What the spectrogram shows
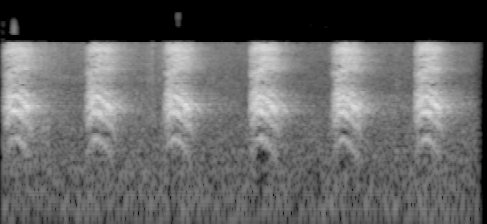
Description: Crow Caw sound

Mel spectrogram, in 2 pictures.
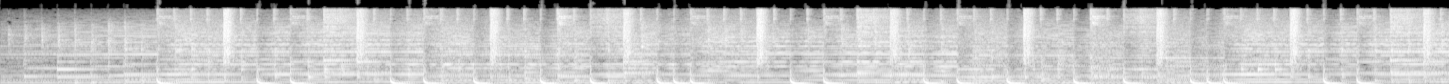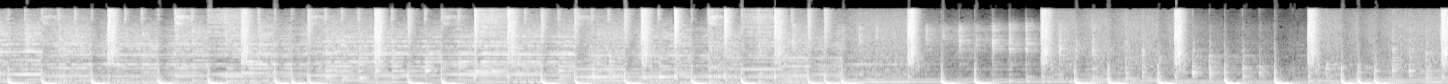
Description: Hiphop Beat

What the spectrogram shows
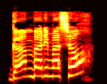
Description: Skill Activate; Eli

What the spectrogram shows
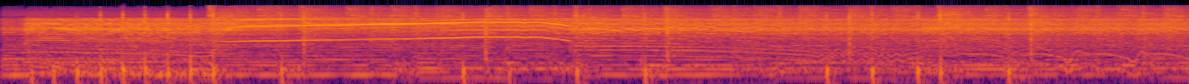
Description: Fire Tune

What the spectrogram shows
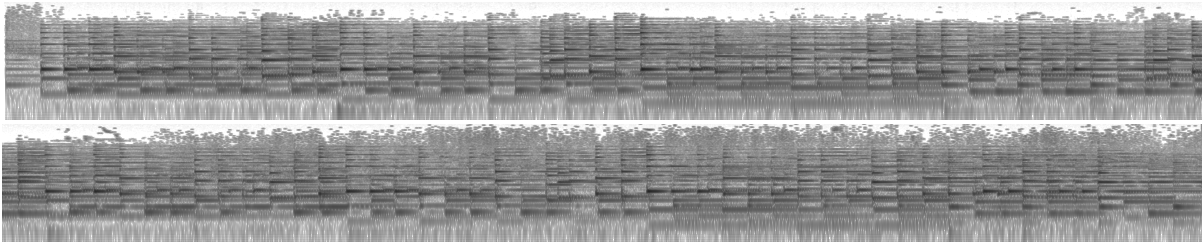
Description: piano

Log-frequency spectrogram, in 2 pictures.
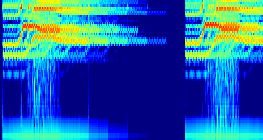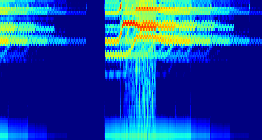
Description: Bizarre Ringing

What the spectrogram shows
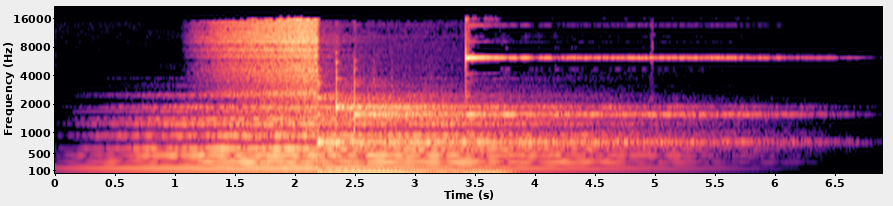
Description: notification

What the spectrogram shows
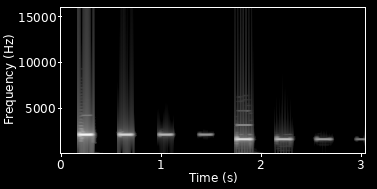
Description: iihaa Alarm

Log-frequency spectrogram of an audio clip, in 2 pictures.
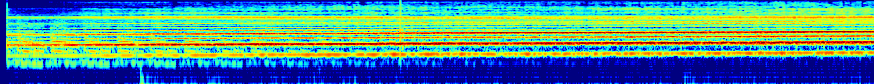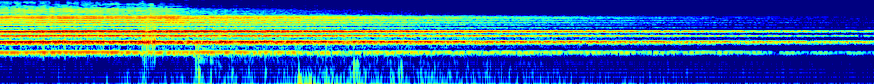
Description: Eerie Shamen Wail

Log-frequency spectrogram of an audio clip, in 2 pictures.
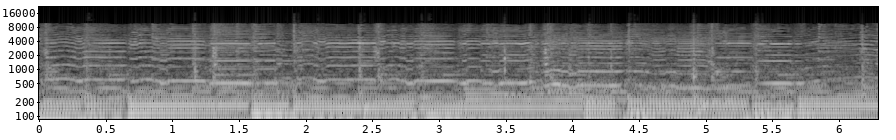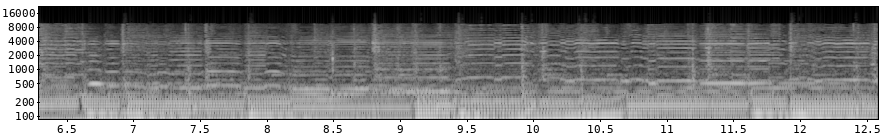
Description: Sad Violin

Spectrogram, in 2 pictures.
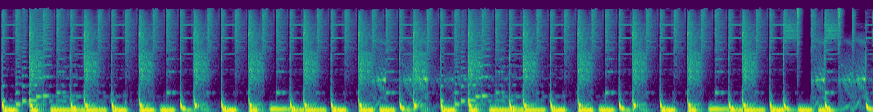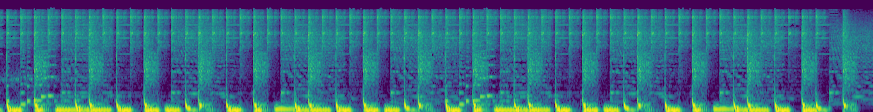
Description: Dnb Mech Steps

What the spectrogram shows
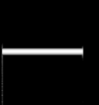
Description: Censor Beep

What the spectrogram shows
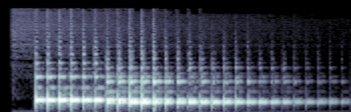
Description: Drum Sound; Sonic

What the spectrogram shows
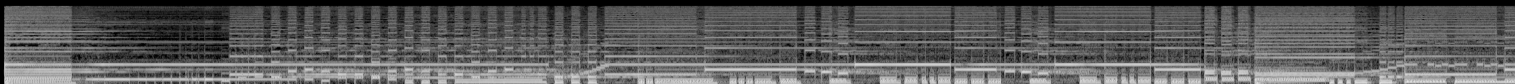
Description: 8-Bit

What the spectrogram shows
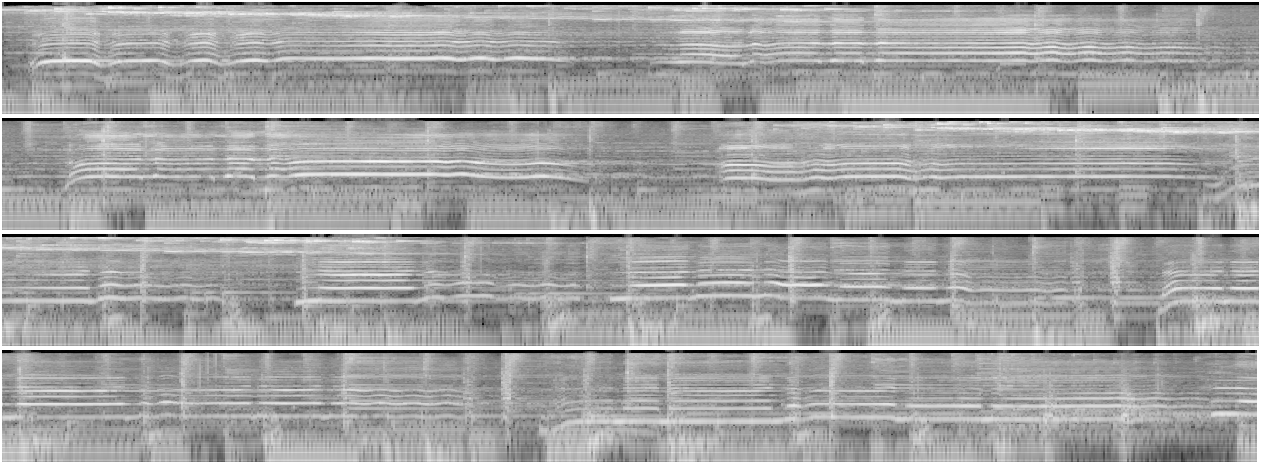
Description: Instrument

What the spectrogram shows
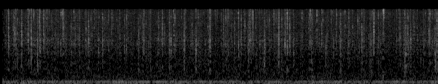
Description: Fireplace

